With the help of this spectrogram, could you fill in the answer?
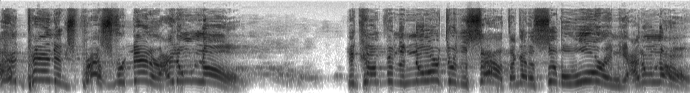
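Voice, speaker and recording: A man talks at a moderate pace in a raised, projected voice, with an extremely high pitch, lively intonation and an animated tone. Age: 50s. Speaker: comedian. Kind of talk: stand-up.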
